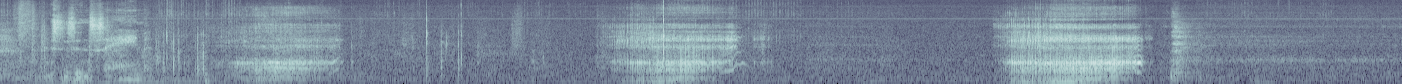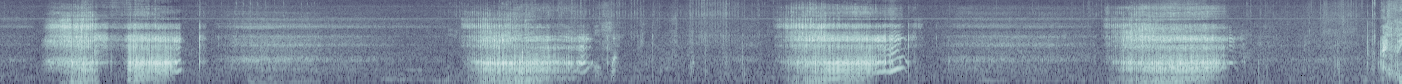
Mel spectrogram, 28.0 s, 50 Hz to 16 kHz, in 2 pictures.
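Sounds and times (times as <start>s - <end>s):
man snoring loudly: 2.2s - 3.5s, 6.0s - 7.7s, 10.0s - 11.6s, 14.4s - 17.8s, 18.6s - 20.2s, 21.8s - 26.5s
quiet breaths: 7.6s - 9.1s, 11.6s - 15.3s, 16.0s - 20.2s, 23.2s - 28.0s.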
